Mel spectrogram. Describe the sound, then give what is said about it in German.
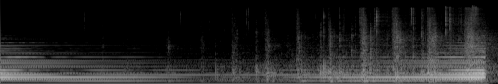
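Hoofbeats of the French emperor's guard horses riding through the Brandenburg Gate: many clopping strikes grow steadily louder over a sustained tonal background, then break off sharply near the end. “Kurz darauf reitet der französische Kaiser an der Spitze seiner Garde durch das Brandenburger Tor.”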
